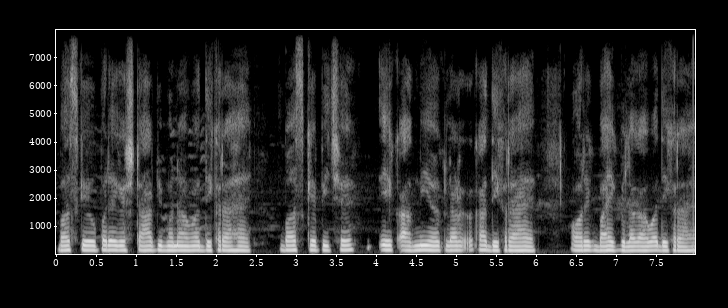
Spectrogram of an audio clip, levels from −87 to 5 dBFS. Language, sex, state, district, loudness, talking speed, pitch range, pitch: Hindi, male, Jharkhand, Garhwa, -13 LUFS, 225 wpm, 150-160 Hz, 155 Hz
